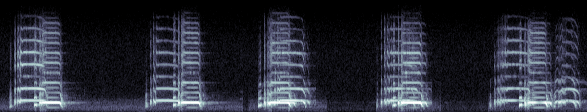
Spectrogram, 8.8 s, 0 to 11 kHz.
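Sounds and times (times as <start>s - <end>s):
whooping crane giving harsh bugling guard calls: 0.2s - 1.1s, 2.2s - 3.2s, 3.9s - 4.8s, 5.6s - 6.5s, 7.4s - 8.8s.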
